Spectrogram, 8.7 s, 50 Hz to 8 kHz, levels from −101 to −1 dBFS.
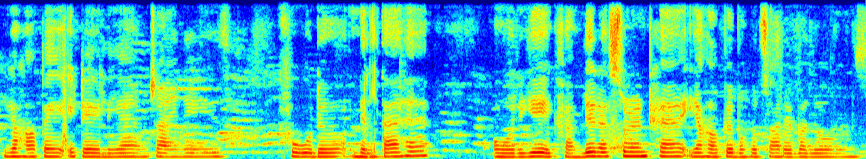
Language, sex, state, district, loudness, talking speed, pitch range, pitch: Hindi, female, Rajasthan, Bikaner, -16 LUFS, 130 wpm, 185-205 Hz, 195 Hz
